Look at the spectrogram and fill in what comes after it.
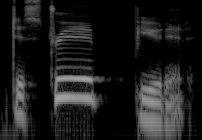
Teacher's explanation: Put the stress on the second syllable only.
